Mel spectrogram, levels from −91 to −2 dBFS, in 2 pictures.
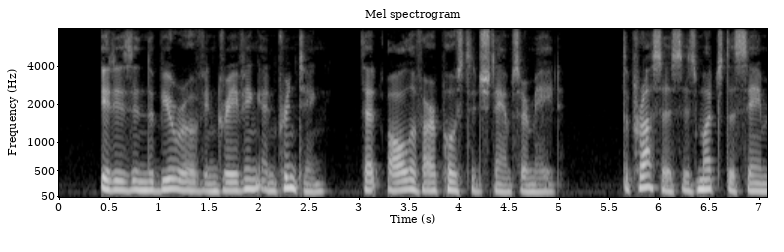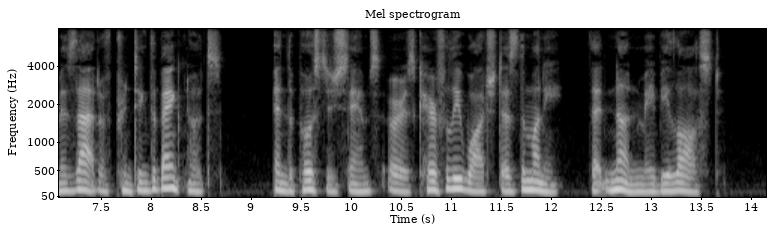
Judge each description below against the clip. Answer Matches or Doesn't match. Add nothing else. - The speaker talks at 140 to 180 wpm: Doesn't match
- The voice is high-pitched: Doesn't match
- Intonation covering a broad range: Doesn't match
